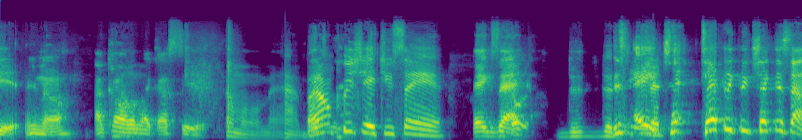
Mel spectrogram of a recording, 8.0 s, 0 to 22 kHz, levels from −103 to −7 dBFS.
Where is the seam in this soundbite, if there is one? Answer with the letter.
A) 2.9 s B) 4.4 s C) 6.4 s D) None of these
A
